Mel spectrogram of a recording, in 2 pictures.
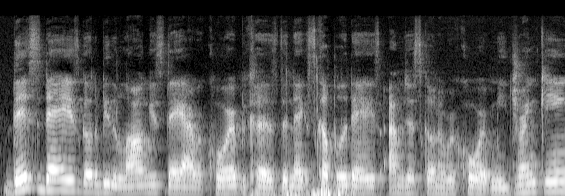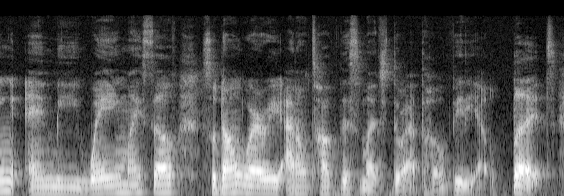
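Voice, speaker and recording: Casual female vlogger, American, low gravelly morning voice, candid and informal, some household noise behind. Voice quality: deep early-morning voice. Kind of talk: casual chatty vlog to camera. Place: home kitchen and upstairs rooms, indoors.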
